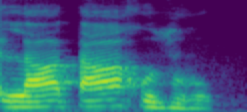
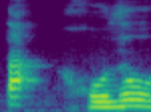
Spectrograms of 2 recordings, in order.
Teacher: الف کے اوپر جزم آ گیا تو آپ یہ حمزہ کی آواز دے گا, اس کو جھٹکے سے پڑھیں گے تأخذو.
